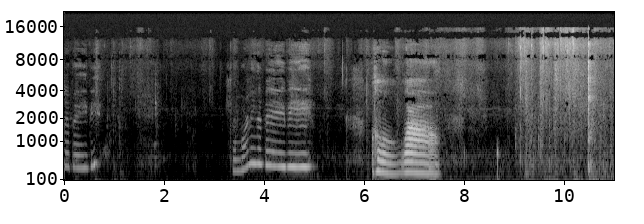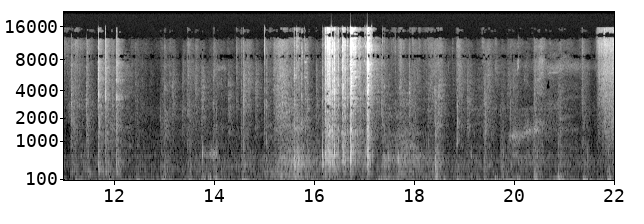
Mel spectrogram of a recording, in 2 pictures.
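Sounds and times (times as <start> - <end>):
kitchen things clinking: 15.4 - 17.6.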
